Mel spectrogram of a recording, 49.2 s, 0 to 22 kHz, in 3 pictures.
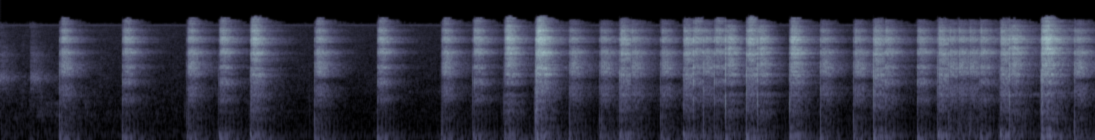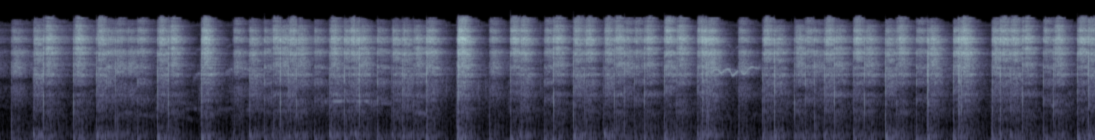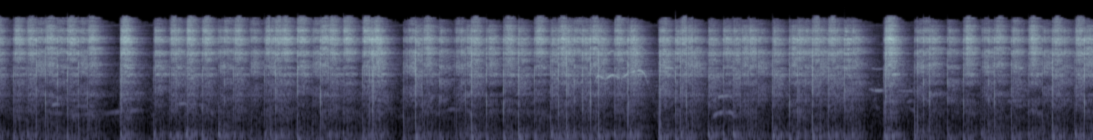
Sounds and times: Tap: 0:06.6 - 0:49.2.

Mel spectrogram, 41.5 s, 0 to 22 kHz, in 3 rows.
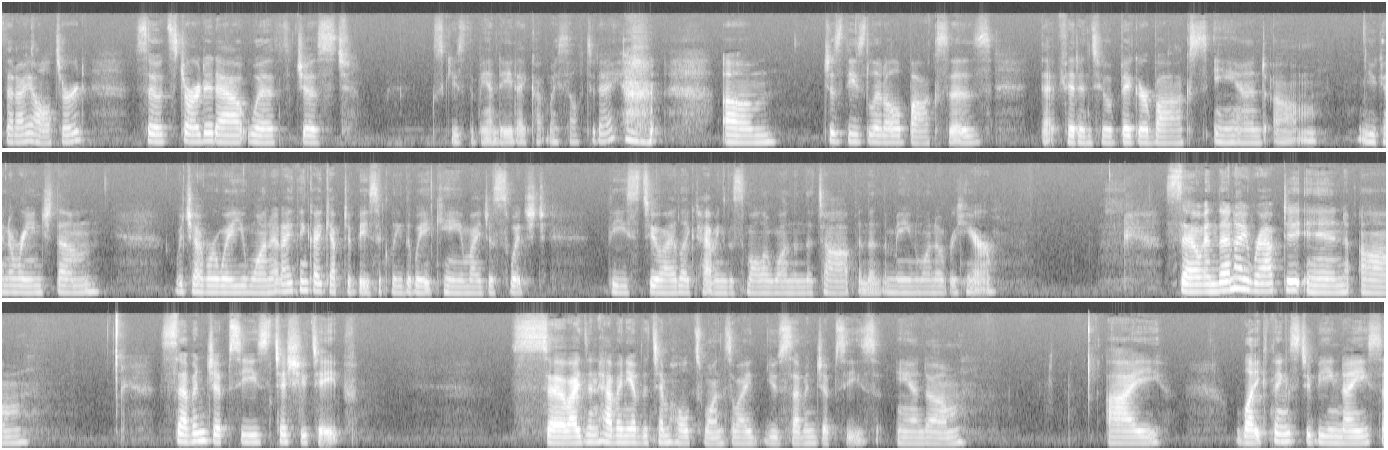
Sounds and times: Speech: 0:00.0 - 0:00.8, 0:01.4 - 0:03.6, 0:04.3 - 0:06.2, 0:07.2 - 0:14.8, 0:15.6 - 0:19.3, 0:19.9 - 0:23.8, 0:25.5 - 0:28.0, 0:29.3 - 0:31.3, 0:32.8 - 0:37.4, 0:38.6 - 0:39.4, 0:40.0 - 0:41.5.

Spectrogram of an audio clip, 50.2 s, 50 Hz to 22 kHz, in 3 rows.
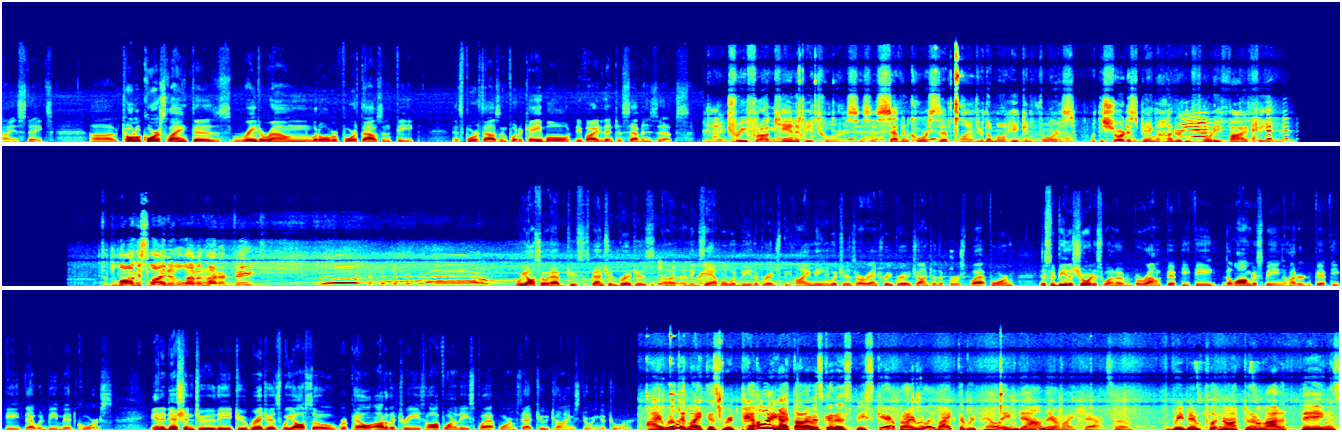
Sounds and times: Speech: 0:00.0 - 0:15.9, 0:23.2 - 0:50.1.

